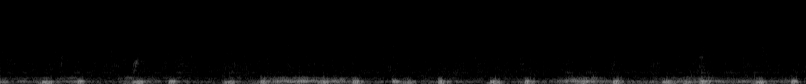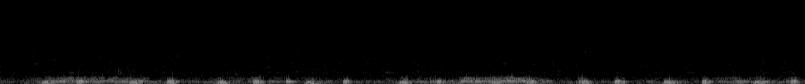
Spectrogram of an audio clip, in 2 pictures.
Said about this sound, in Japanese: 呼吸も鼓動も穏やかになってきた。人って人の心音を聞くだけで心が落ち着くんだよね。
